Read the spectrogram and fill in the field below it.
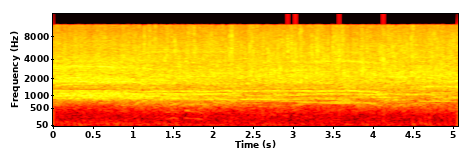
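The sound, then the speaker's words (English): Loud, sustained studio audience applause on the Ellen show, turned up in volume, a dense wash of many hands clapping at once that stays steady and bright for the whole five seconds with no pauses or voices breaking through. “That applause is also turned up.”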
